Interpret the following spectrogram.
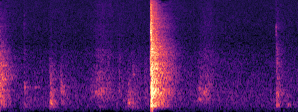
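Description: A few faint clicks, then one sharp knock about two seconds in with a short ringing tail: a lacquered MDF TV-stand compartment being handled and shut.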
